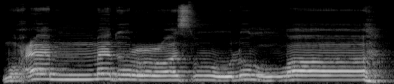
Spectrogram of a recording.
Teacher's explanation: دال را پیش در، محمد۔ یہاں تنوین کے بعد را ہے، اس لیے تنوین کو را سے ملا دیا، اسے تنوین باقی نہیں رہتی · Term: ادغام بلا غنہ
